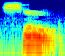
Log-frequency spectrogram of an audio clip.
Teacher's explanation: صاد کو موٹا کر کے پڑھنا ہے تاکہ سین اور صاد مکس نہ ہو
